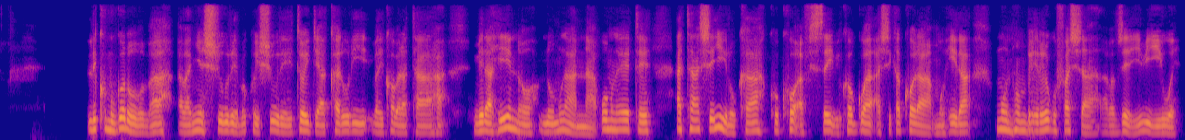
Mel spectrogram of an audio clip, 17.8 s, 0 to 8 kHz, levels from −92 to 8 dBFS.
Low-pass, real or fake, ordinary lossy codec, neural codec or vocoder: 7.2 kHz; fake; MP3, 48 kbps; codec, 16 kHz, 0.8 kbps, ZipCodec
